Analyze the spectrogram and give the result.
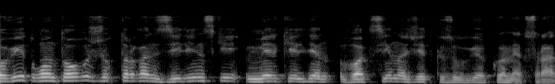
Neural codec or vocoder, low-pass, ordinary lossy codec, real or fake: vocoder, 24 kHz, 100 mel bands, Vocos; 9.9 kHz; Opus, 32 kbps; fake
